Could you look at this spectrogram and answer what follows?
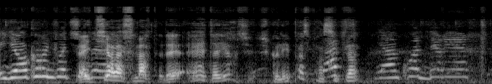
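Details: Adult speaker, French; ordinary conversational speech.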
